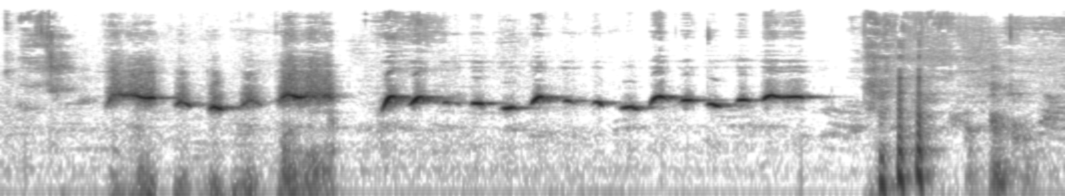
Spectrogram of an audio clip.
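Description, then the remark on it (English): Someone whistles a short, bouncy melody, the notes rising and falling in quick steps for several seconds, followed by a brief burst of other noise at the end. “Just whistle while you whiskey.”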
